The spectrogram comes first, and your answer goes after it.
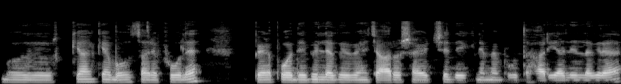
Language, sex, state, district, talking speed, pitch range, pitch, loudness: Hindi, male, Bihar, Jahanabad, 210 wpm, 105-110 Hz, 110 Hz, -18 LUFS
